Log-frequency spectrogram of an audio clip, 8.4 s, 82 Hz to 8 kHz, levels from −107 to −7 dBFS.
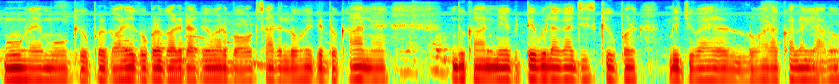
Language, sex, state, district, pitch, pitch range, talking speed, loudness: Hindi, male, Bihar, West Champaran, 100 Hz, 100-105 Hz, 185 wpm, -19 LUFS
